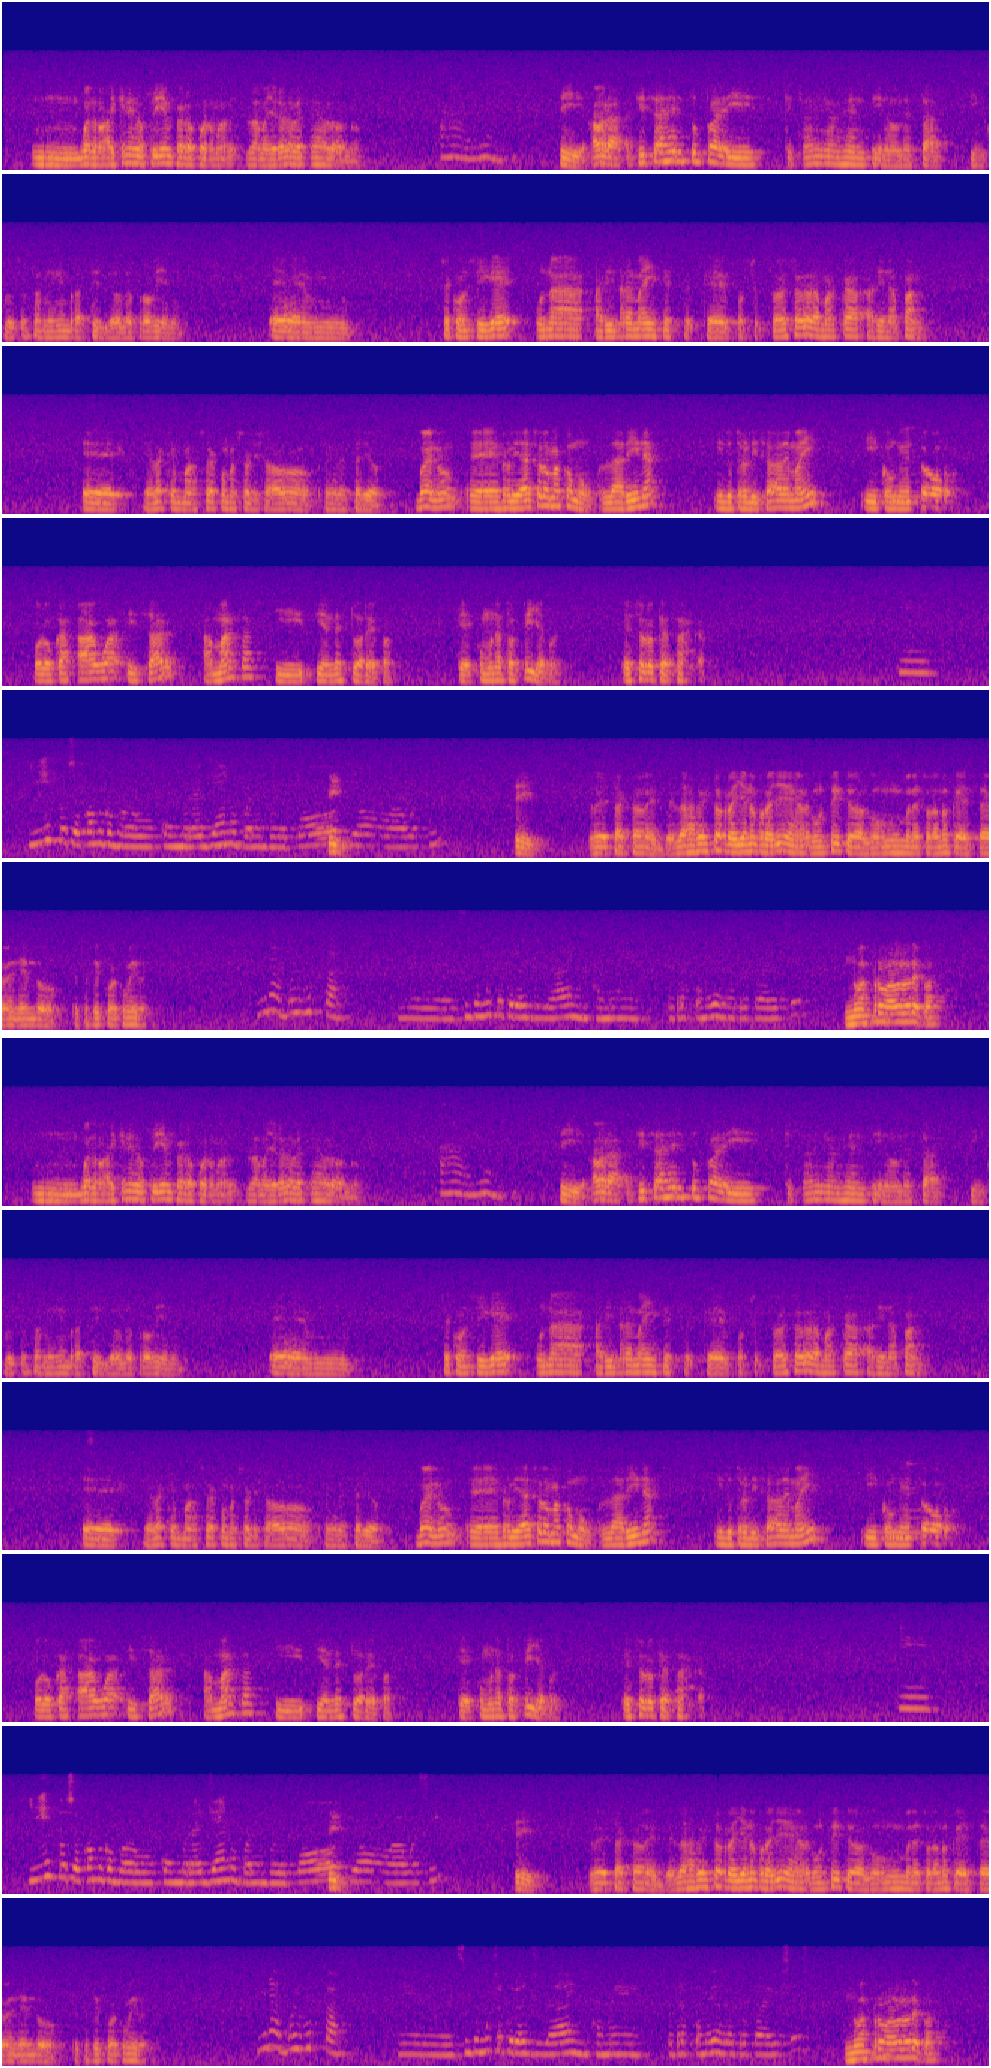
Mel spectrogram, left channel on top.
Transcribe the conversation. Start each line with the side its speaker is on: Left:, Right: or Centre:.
Left: mm, bueno, hay quienes lo fríen, pero por ma- la mayoría de las veces al horno.
Right: Ah, bien.
Left: Sí, ahora, quizás en tu país, quizás en Argentina, donde estás, incluso también en Brasil, de donde provienes, em, se consigue una harina de maíz que, se- que por su- suele ser de la marca Harina Pan. eh,
Right: Sí.
Left: que es la que más se ha comercializado en el exterior. Bueno, eh, en realidad eso es lo más común, la harina industrializada de maíz y con
Right: Ujú.
Left: eso colocas agua y sal, amasas y tiendes tu arepa, que es como una tortilla, pues. Eso es lo que
Right: Mira,
Left: hacen acá.
Right: ¿Y Y esto se come como con un relleno, por ejemplo, de pollo
Left: Sí,
Right: o algo así.
Left: sí, exactamente. ¿Las has visto relleno por allí en algún sitio, algún venezolano que esté vendiendo ese tipo de comida?
Right: Mira, voy a buscar. Eh, siento mucha curiosidad en comer otras comidas de otros países.
Left: ¿No has
Right: Y
Left: probado la arepa?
